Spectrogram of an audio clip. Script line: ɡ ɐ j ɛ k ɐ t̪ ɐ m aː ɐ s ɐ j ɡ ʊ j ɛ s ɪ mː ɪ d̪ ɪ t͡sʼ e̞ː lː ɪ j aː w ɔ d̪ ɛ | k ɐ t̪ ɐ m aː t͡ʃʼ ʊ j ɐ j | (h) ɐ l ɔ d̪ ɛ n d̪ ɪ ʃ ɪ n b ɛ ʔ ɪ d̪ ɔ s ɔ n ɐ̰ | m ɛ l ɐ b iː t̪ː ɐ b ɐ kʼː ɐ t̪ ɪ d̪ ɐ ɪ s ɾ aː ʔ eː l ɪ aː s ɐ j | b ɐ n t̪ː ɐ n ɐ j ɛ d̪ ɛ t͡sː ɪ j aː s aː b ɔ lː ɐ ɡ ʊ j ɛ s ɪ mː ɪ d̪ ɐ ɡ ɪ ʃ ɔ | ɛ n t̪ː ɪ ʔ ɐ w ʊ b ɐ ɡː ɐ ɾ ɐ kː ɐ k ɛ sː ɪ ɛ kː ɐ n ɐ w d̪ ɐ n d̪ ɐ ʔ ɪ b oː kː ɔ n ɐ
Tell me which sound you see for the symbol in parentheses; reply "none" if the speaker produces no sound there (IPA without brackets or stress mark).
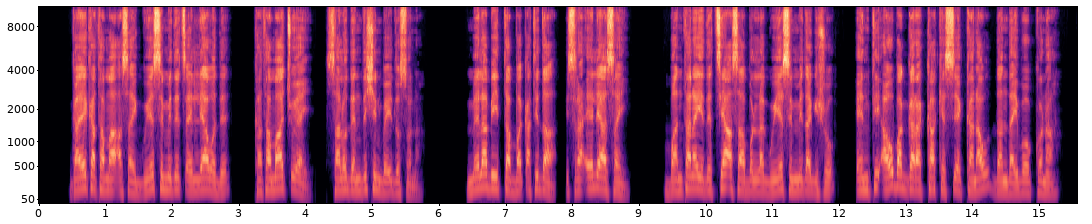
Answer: s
